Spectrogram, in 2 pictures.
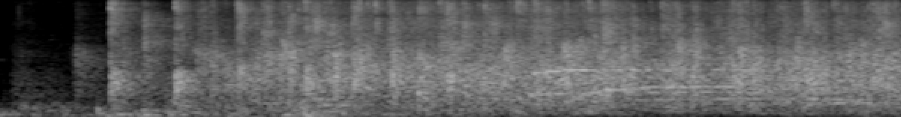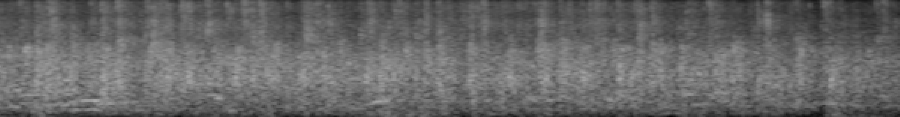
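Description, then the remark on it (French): An audience breaks into sustained applause for the students of Niki de Saint-Phal, a dense, steady roar of many hands clapping that starts abruptly and holds at a loud, even level throughout. “La mise en scène jusque sur le t-shirt, vous pouvez applaudir les élèves de Niki de Saint-Phal.”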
